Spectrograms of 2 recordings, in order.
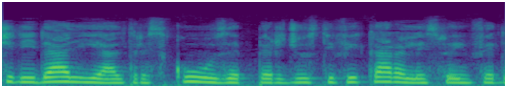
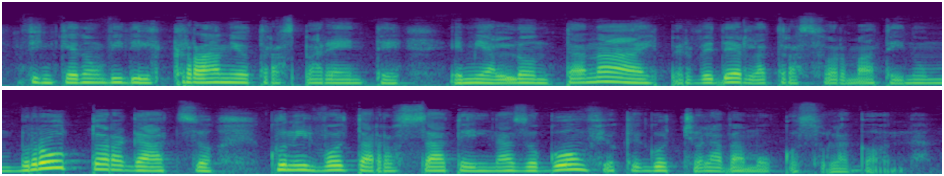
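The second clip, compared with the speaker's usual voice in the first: usual speaking voice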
